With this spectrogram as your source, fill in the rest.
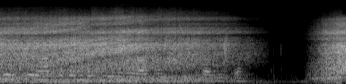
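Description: A jetpack in the Roblox video game, a loud, steady rushing roar like a jet engine that fades out to near silence before surging back at the end.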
